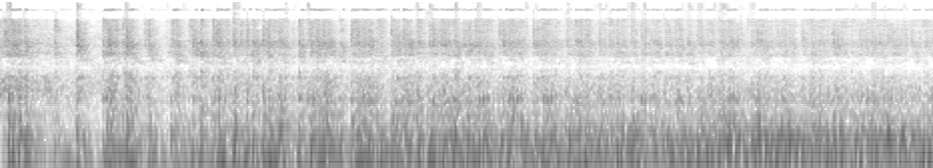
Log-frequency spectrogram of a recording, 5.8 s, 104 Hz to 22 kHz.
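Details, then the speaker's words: 1976 Chevrolet Camaro small-block V8 (SBC) with Comp Cams Thumper cam, TH350 and new three-inch exhaust, idling: very throaty, super deep tone with uneven lumpy rumble, no knocks or ticks; normal lopey idle. "this thing is very very throaty super super deep tone"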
